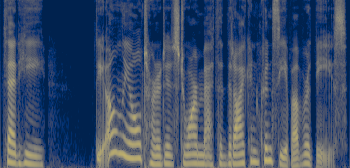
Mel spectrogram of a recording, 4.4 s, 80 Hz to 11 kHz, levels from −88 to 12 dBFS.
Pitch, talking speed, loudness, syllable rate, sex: 195 Hz, 205 wpm, -20 LUFS, 6.8 syllables/s, female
